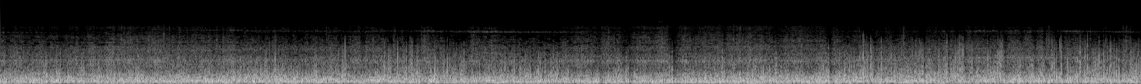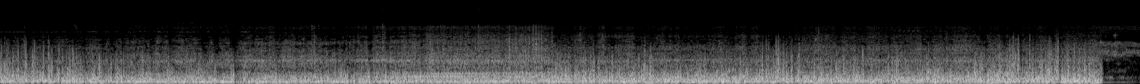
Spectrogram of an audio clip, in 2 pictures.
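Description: Steady rush of wind buffeting the microphone together with the running of a motor scooter being ridden along a road.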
